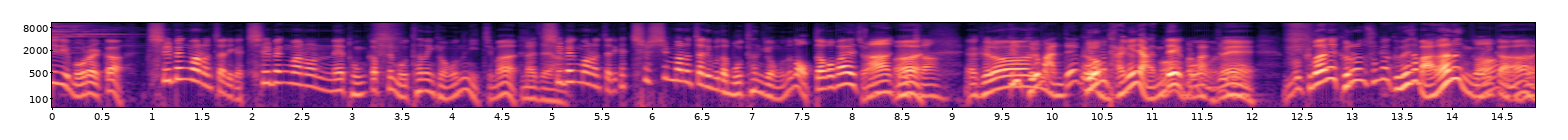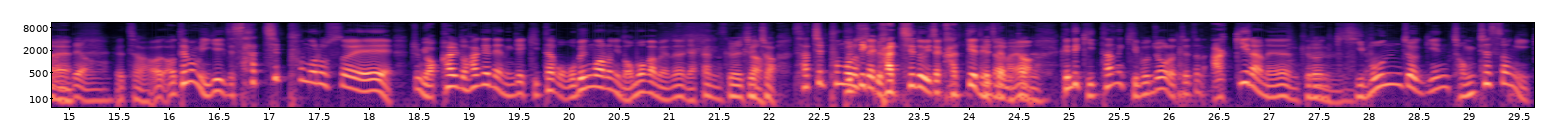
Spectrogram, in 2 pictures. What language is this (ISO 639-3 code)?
kor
